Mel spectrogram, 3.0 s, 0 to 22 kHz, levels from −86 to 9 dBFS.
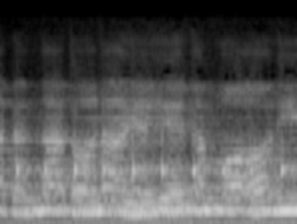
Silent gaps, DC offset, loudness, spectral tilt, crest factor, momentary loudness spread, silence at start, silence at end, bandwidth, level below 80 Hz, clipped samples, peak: none; under 0.1%; -15 LUFS; -7 dB/octave; 14 dB; 2 LU; 0 s; 0 s; 11 kHz; -38 dBFS; under 0.1%; 0 dBFS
